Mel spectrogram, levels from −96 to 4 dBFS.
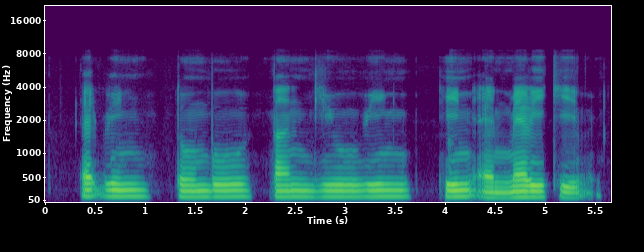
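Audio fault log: throughout, clock drift between sender and receiver: the sending device's clock runs around 4 percent fast, so the jitter buffer keeps overfilling and the receiver must discard audio to keep up. The speech carries recurring small timing hiccups at uneven intervals rather than a smooth flow.
0.03–5.63 s, repeated timing corrections: to drain the surplus, the receiver keeps cutting short pieces out, all in the same direction, netting a pace of about 104 percent. The cuts are irregularly spaced and small, heard if at all as a slightly unsteady speech tempo through the Opus call path's band-limited sound, which tops out around 8 kHz.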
